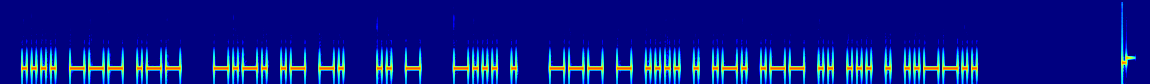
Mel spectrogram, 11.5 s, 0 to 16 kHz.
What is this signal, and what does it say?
Morse code, heard as a keyed tone, about 25 wpm, 700 Hz. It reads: HOW CAN IT BE OTHERWISE?
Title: Sentences from Top 1200 Words 25wpm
